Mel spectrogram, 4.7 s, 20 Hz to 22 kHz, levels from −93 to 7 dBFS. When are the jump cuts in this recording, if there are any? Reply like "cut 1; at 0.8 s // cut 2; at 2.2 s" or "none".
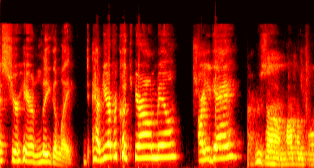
cut 1; at 1.2 s // cut 2; at 2.8 s // cut 3; at 3.8 s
